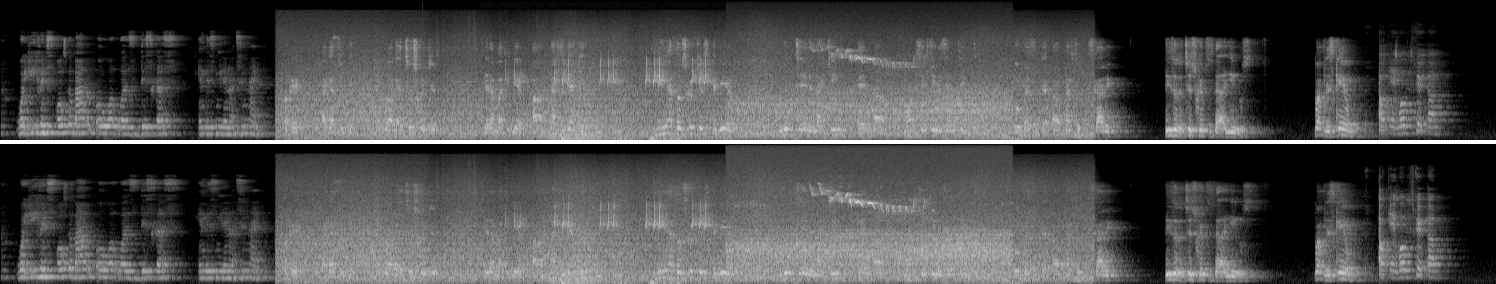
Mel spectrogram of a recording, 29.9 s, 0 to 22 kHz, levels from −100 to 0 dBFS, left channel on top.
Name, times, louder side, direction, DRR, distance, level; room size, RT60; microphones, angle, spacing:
voice 1, 0.3-3.5 4.0-5.2 6.4-7.0 9.6-10.0, left 1 dB, 70° left, 4 dB, 4.5 m, -39 dB
sound 1, 5.5-21.9, right 1 dB, 10° right, 0.6 m, -34 dB
voice 2, 5.7-6.1 6.4-7.1 7.7-8.8 9.6-11.7 13.0-14.7 15.5-17.8 18.0-19.4 20.3-22.2 23.3-25.0 26.3-27.1, left 1 dB, 85° left, 4 dB, 1.9 m, -31 dB
Bird, 10.1-10.4 11.1-11.4 12.0-12.3 12.7-14.1, equal, 10° left, 1.9 m, -32 dB
Bird 2, 14.5-20.2, right 5 dB, 45° right, 0.7 m, -29 dB
voice 3, 27.6-28.7, right 3 dB, 65° right, 2 dB, 2.6 m, -37 dB
23.0 x 9.2 x 6.4 m, 0.87 s
head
